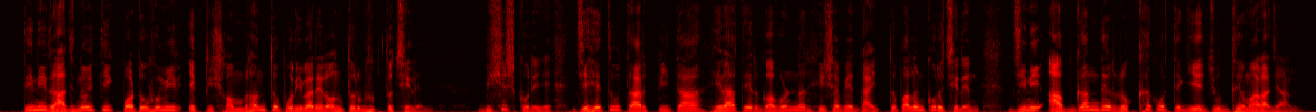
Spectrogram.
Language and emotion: Bengali, neutral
